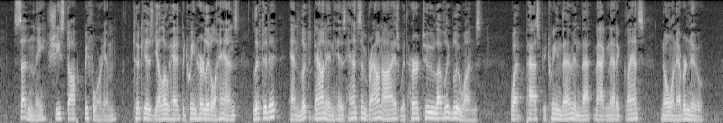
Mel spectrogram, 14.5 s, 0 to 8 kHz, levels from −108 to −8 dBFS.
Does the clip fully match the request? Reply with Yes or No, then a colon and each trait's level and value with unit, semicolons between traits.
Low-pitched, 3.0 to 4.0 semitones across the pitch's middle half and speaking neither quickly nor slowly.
Yes: low, 110 Hz; average, 3.7 semitones; average, 170 wpm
